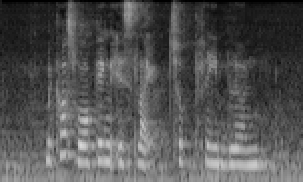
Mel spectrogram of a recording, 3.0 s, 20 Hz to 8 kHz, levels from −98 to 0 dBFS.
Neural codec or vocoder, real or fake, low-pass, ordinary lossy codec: codec, 16 kHz, 4 kbps, X-Codec, WavLM features, trained on Multilingual LibriSpeech; fake; none; none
